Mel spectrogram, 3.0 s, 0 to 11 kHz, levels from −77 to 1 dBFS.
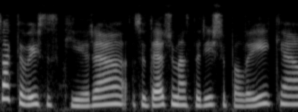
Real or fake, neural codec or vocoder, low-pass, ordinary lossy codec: fake; codec, 16 kHz, 2 kbps, FunCodec, trained on Chinese and English, 25 frames a second; 7.2 kHz; Opus, 24 kbps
